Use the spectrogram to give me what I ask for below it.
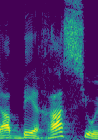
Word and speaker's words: aberratio: Já no erro na execução, conhecido em latim como aberratio ictus, olhem ali, aberratio, eu escrevo com o T e pronuncio com o som do C, aberratio ictus, o agente erra a pontaria, o artigo 73 do Código Penal.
